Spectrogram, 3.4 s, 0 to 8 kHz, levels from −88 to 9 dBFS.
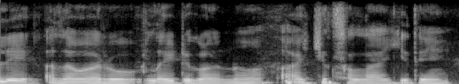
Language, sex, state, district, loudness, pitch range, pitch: Kannada, male, Karnataka, Koppal, -14 LUFS, 115-125 Hz, 120 Hz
